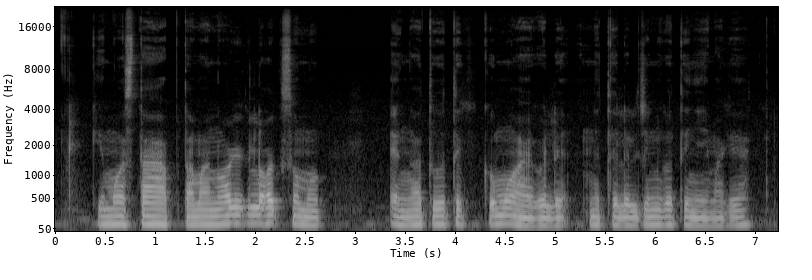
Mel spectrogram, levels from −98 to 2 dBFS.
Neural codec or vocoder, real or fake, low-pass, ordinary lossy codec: none; real; none; none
